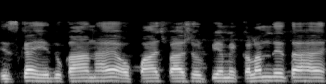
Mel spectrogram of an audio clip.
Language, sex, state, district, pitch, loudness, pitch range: Bhojpuri, male, Uttar Pradesh, Gorakhpur, 150 Hz, -15 LUFS, 145-160 Hz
